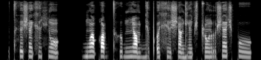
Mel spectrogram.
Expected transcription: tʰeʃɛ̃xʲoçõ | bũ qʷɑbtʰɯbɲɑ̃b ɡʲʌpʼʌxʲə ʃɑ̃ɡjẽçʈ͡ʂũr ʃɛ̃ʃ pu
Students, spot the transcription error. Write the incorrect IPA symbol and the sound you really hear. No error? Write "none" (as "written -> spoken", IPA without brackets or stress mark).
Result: none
